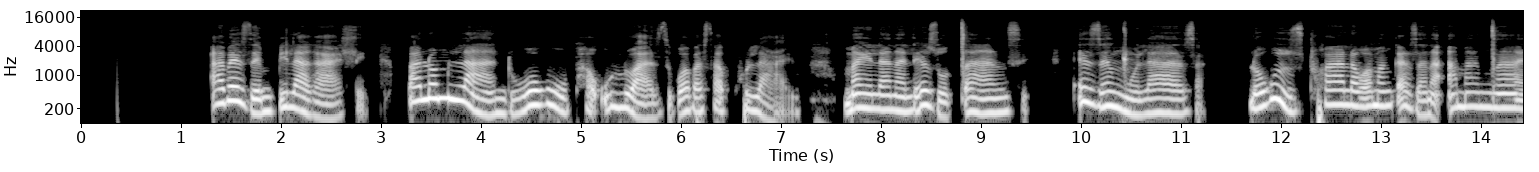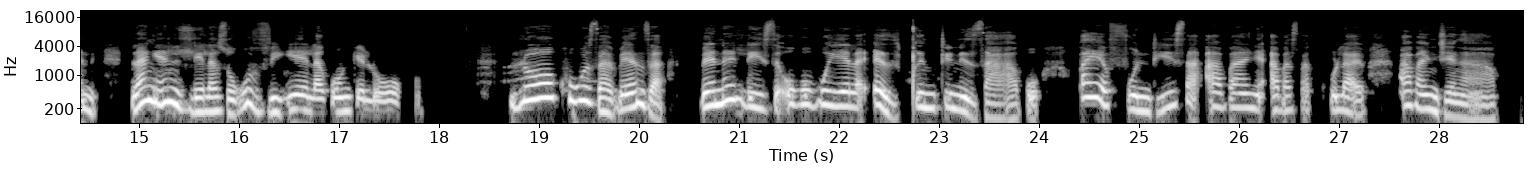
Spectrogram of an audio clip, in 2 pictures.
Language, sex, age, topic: North Ndebele, female, 36-49, health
